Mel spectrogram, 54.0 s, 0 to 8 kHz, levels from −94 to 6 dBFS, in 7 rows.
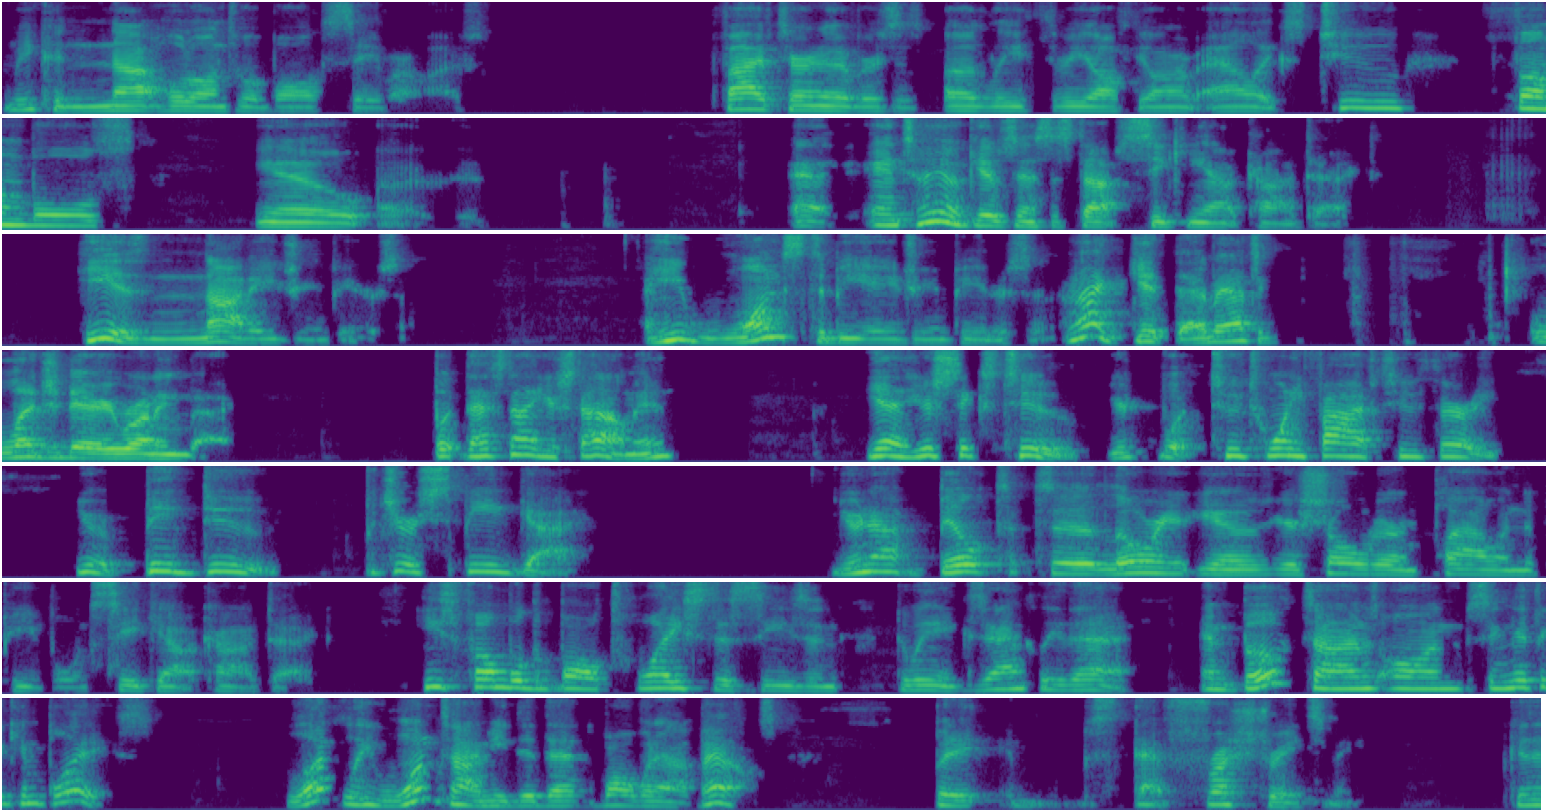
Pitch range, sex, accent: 125-185 Hz, male, American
